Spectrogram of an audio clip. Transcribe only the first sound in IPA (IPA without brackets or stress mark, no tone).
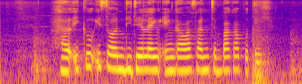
h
